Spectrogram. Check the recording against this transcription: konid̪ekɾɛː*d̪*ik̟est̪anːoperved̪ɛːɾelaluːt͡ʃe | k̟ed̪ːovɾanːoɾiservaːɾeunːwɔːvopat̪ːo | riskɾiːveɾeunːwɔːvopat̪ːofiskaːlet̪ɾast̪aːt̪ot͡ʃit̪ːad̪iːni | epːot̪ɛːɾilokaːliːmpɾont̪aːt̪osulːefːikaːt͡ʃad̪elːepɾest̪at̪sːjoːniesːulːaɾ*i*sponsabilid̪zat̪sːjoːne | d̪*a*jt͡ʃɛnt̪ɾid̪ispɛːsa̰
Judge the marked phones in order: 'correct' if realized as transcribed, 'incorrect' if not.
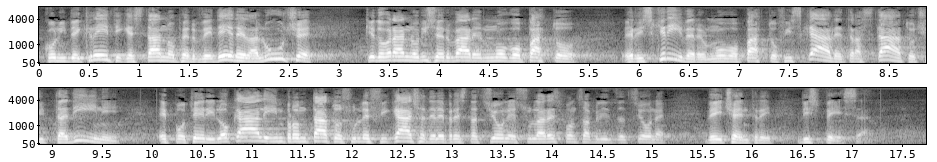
incorrect, incorrect, incorrect

